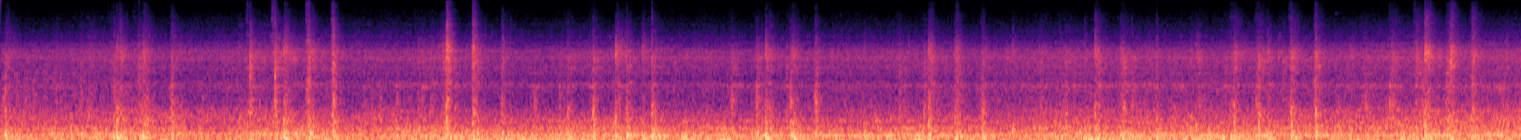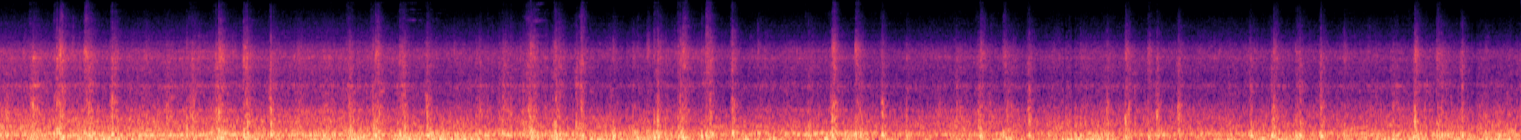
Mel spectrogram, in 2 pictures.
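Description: A moving train's carriage heard from its open window: a steady rolling rumble with irregular clicks and clatter of the wheels over the track.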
